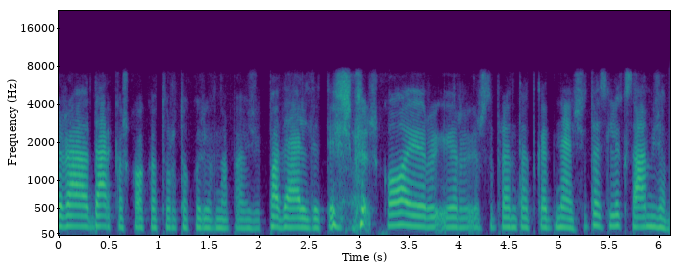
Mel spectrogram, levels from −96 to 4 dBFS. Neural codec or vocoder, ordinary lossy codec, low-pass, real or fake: none; Opus, 16 kbps; 7.2 kHz; real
